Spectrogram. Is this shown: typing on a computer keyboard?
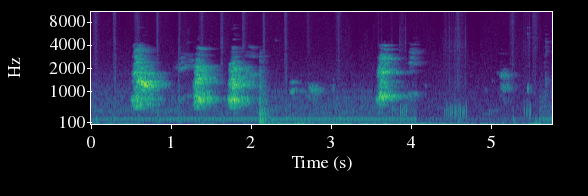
no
